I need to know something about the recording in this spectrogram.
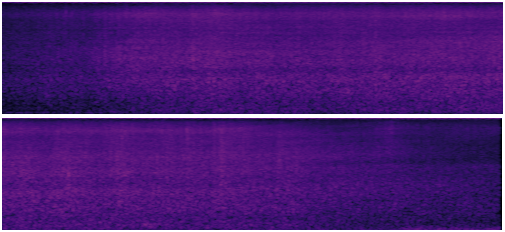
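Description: Ocean surf washing against a rocky shore, a steady rushing that fades in over the first couple of seconds. Some low wind rumble on the microphone near the end.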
